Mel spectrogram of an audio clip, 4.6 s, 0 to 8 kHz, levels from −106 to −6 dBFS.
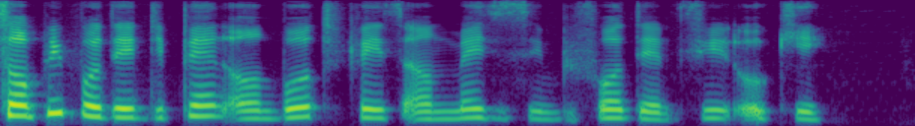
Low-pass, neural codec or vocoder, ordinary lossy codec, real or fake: none; codec, 16 kHz, 0.9 kbps, LongCat-Audio-Codec; none; fake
